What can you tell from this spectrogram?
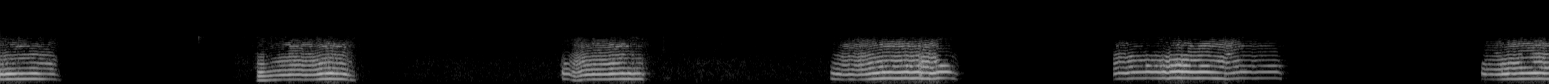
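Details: Loud, droning, strongly tonal dog snoring during sleep, about every three seconds (near twenty a minute), with silent pauses between snores.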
